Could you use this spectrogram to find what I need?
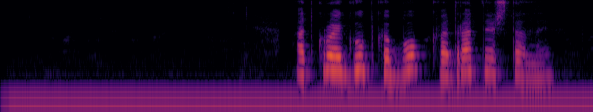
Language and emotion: Russian, neutral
